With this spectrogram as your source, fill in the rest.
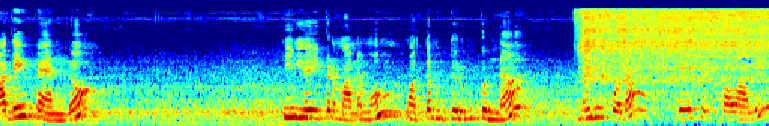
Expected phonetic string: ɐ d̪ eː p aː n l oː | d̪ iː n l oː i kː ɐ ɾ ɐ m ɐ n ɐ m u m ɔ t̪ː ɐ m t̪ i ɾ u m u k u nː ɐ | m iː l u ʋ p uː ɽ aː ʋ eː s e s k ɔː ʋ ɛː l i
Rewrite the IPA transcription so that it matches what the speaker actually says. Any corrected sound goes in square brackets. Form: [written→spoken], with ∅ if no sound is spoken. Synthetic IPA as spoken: ɐ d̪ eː p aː n l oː | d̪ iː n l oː i kː ɐ [ɾ→ɽ] ɐ m ɐ n ɐ m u m ɔ t̪ː ɐ m t̪ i ɾ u m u k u nː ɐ | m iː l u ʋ [p→k] uː ɽ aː ʋ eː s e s k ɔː ʋ [ɛː→aː] l i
